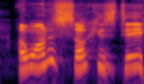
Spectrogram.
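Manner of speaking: play-acted sobbing through tears, high and loud. Retelling a video of a girl waking from surgery: imitating someone crying. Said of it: "crying and she goes".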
